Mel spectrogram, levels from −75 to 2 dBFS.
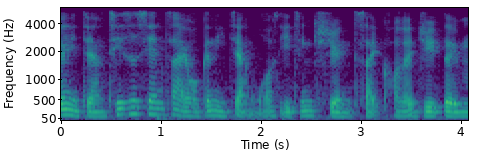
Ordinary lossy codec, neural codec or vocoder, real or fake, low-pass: none; none; real; 5.4 kHz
